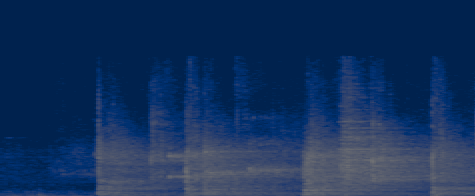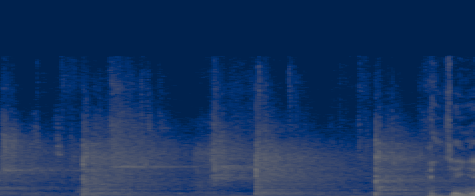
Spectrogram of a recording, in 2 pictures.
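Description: Rackets strike a tennis ball back and forth in a steady rally.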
